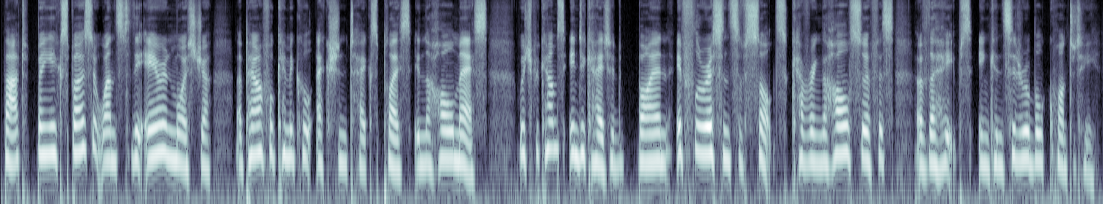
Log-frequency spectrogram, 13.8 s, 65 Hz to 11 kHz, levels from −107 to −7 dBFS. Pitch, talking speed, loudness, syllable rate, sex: 195 Hz, 165 wpm, -20 LUFS, 5.7 syllables/s, female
